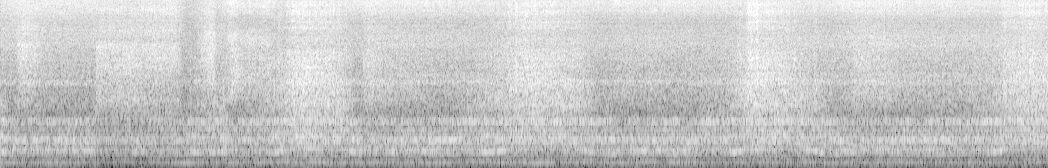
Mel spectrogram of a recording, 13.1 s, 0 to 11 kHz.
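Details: Steady, loud rushing airflow with rhythmic swells from a CPAP machine set to pressure 20, delivered through a Philips Respironics DreamWear gel nasal pillow mask.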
